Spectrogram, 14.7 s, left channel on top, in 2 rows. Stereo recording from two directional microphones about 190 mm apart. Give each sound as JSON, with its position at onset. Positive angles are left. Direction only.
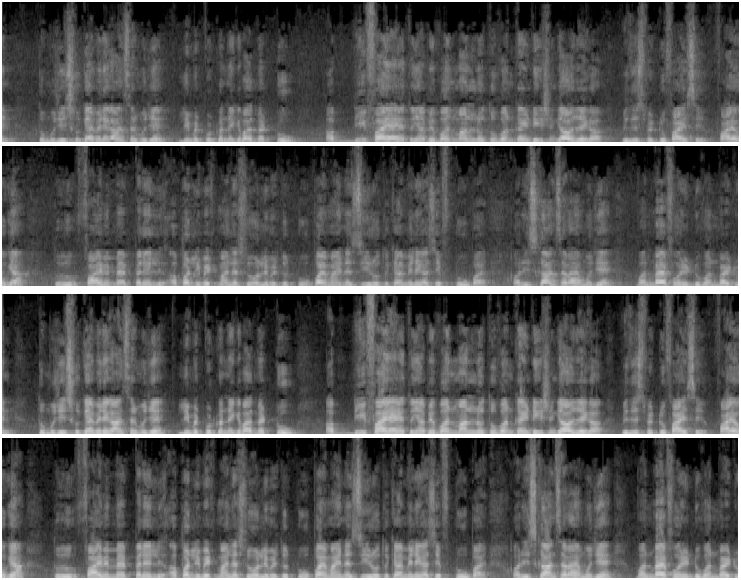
{"t": 0.0, "sound": "speech", "side_deg": -40}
